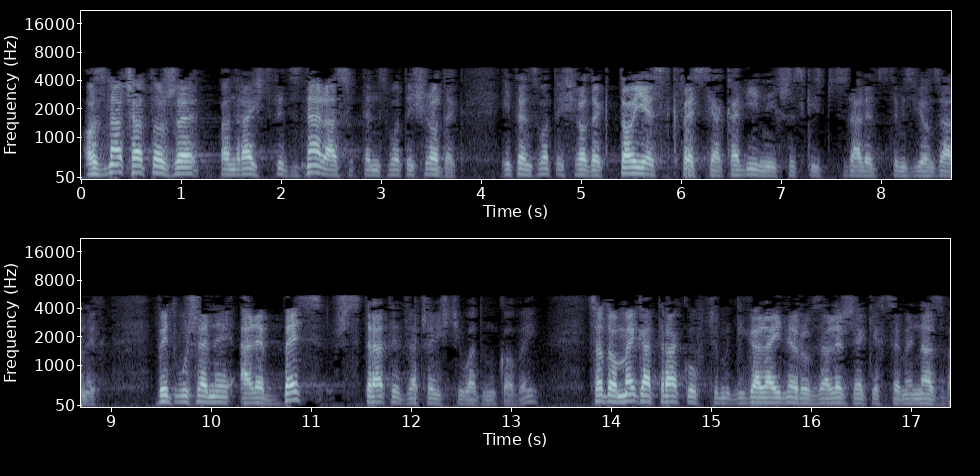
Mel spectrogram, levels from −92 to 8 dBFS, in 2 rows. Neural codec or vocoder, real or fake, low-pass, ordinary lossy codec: none; real; 5.4 kHz; MP3, 24 kbps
